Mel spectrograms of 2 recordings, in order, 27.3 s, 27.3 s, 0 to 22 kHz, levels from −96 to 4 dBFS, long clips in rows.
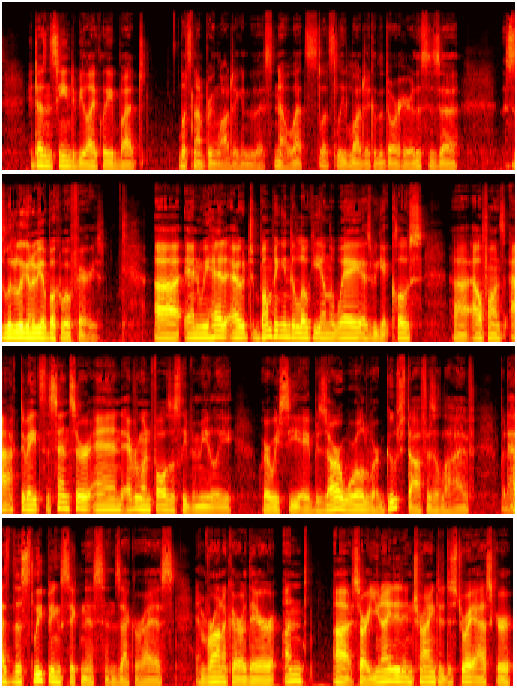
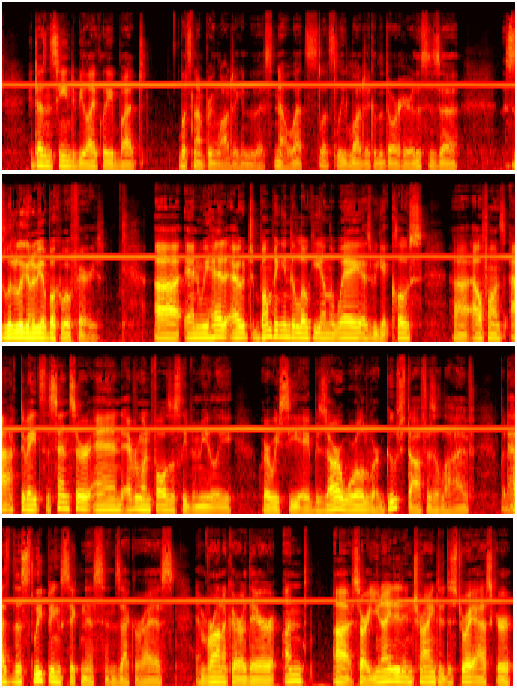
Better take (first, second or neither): first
